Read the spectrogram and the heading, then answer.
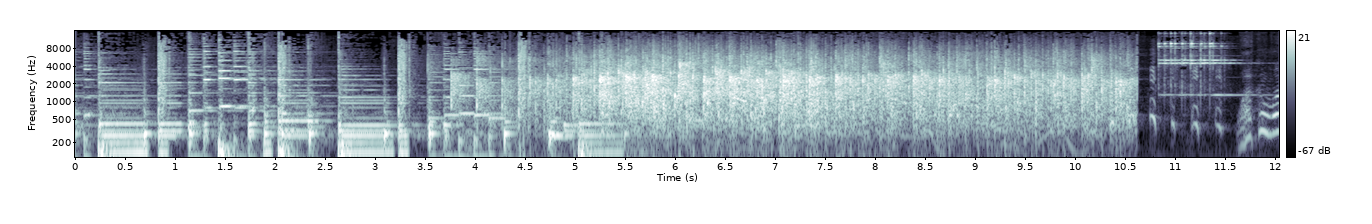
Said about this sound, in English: welcome, welcome. I heard the applause. I didn't know we were on the air. Welcome to the Brooklyn Cafe's midday show.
